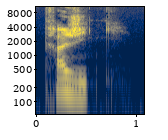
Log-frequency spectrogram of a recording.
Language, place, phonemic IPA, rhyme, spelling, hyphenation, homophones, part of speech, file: French, Paris, /tʁa.ʒik/, -ik, tragique, tra‧gique, tragiques, adjective, Fr-tragique.ogg
- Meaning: tragic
